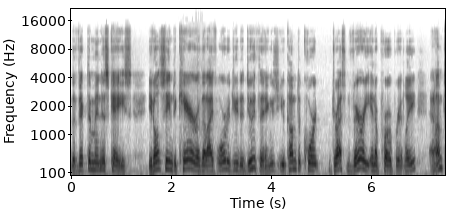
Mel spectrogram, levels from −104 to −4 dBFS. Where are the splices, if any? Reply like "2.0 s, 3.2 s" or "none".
none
